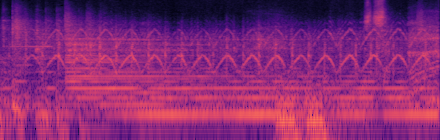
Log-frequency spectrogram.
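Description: Police siren yelping, its pitch rising and falling about four times a second, over a low held music drone.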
